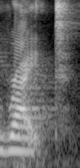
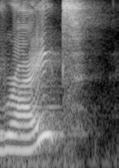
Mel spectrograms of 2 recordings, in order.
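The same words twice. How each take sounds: First: It sounds plain and matter-of-fact. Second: It sounds warm and agreeing. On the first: The statement is correct. "that means the same as correct" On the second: The speaker agrees with the listener. "that means I agree"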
